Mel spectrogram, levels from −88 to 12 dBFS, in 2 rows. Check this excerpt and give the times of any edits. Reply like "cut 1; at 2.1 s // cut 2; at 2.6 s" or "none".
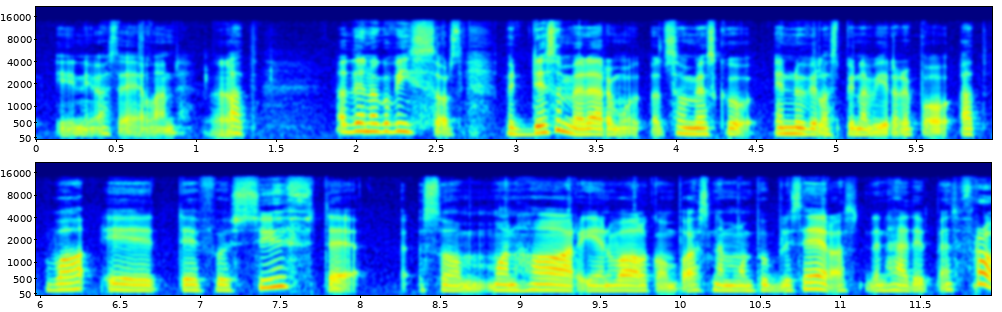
none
